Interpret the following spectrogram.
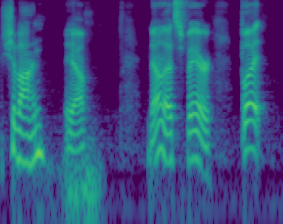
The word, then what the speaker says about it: Siobhan: But in Ireland, it's like Siobhan.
